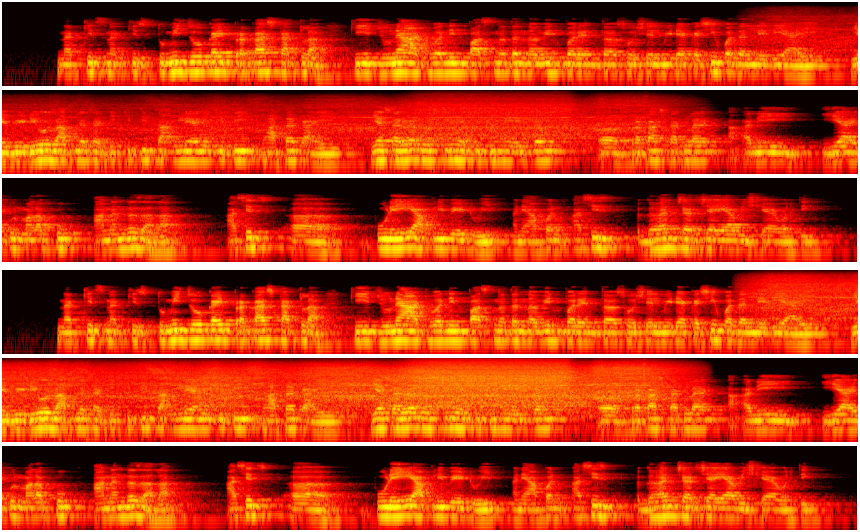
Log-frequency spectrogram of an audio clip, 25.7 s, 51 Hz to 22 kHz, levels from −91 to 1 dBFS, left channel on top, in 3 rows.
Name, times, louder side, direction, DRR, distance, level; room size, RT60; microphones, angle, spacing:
voice 1, 0.5-14.1 14.5-16.5 16.8-18.9 19.4-20.4 20.9-25.2, right 1 dB, 25° right, 6 dB, 0.7 m, -33 dB
Domestic sounds home sounds, 7.3-15.6, right 12 dB, 90° right, 0.3 m, -33 dB
5.6 x 4.9 x 5.1 m, 0.99 s
head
